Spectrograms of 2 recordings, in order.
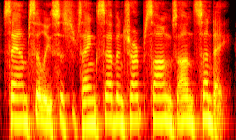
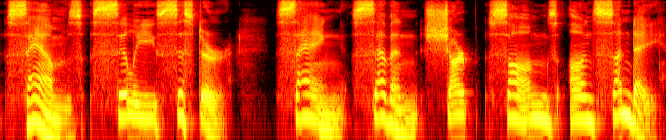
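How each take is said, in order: First: It is spoken very fast. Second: It is spoken at a normal, careful speed.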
